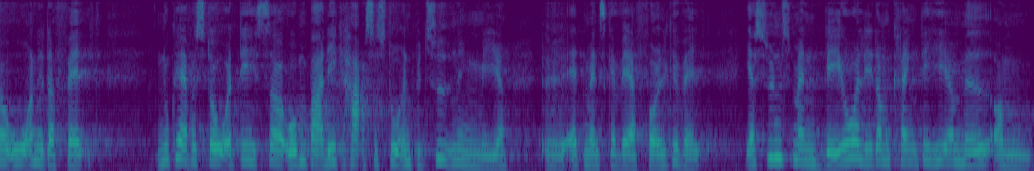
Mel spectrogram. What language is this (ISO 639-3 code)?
dan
